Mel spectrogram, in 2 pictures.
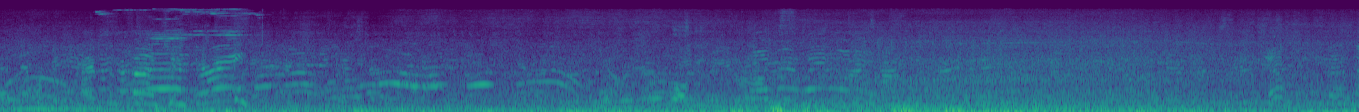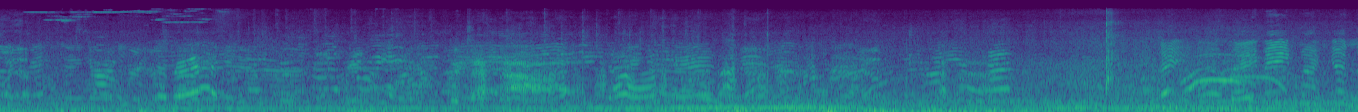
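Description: Young women shout and chatter across an open field outdoors.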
